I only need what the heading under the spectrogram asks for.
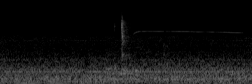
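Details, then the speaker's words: Triumph Daytona 955i: after a quiet moment, a thin high fuel pump buzz runs for about a second and cuts off cleanly, priming normally after a blown fuse and the relay were replaced. "That is the sound of a fuel system priming."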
